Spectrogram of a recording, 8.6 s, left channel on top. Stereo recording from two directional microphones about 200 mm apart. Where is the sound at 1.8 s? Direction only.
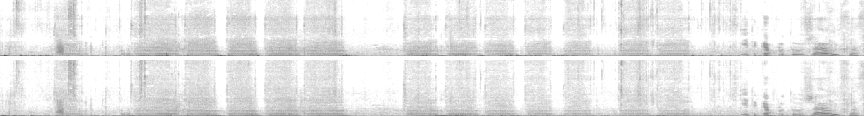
10° left (ahead or behind).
